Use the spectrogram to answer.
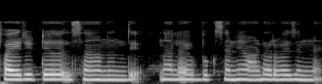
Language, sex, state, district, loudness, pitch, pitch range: Telugu, female, Andhra Pradesh, Sri Satya Sai, -16 LUFS, 225 Hz, 220-230 Hz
